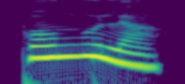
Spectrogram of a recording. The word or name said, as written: ಪೊಂಗುಲ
